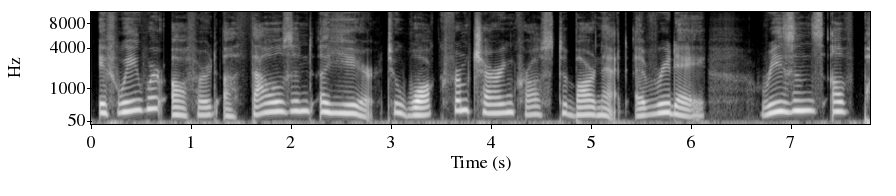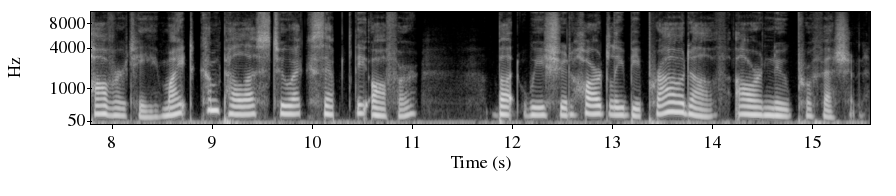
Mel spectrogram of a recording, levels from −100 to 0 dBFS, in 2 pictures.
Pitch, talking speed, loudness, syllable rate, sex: 205 Hz, 140 wpm, -20 LUFS, 4.0 syllables/s, female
